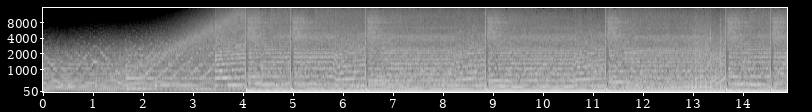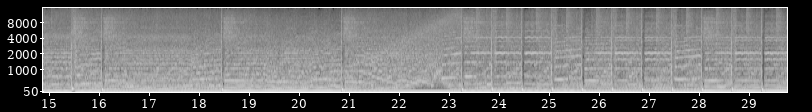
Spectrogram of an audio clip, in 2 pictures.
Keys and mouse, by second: 0.1 click, 1.2 ctrl+t, 2.7 Return, 4.6 click, 6.4 ctrl+j, 8.0-10.0 drag, 10.0 ctrl+t, 10.6-15.9 drag, 11.0 typing, 15.9 Return, 16.6 click, 17.4 ctrl+t, 18.7-24.2 shift+drag, 24.2 Return, 26.2-29.7 drag.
